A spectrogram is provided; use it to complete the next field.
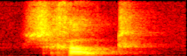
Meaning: sheriff, bailiff
- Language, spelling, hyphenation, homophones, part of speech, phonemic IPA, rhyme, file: Dutch, schout, schout, schoud, noun, /sxɑu̯t/, -ɑu̯t, Nl-schout.ogg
